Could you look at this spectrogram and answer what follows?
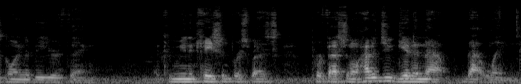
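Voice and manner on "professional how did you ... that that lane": usual speaking voice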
